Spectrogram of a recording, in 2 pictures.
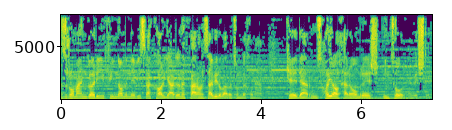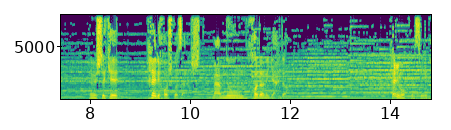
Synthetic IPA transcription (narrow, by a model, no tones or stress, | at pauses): zɾomæŋɡɒːɾiːfilmnɒːme̞ne̞viːsvækʰɒːɾɟæɾd̪ɒːne̞fæɾɒːnsæviːɾobæɾɒːt̪ʰunbe̞xuːnæ̰m | cʰe̞d̪æɾːuːz̥hɒːje̞ɒːxæɾeomɾe̞ʃint̪ʰoɾne̞ve̞ʃt̪ʰe̞̰ | ne̞ve̞ʃt̪e̞cʰe̞ | xejliːxoʃɡ̥o̞zæ̰ʃt̪ | mæmnuːnxod̪ɒːneɟæhd̪ɒ̰ːɾ | xejlimoxt̪æsḛɾ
